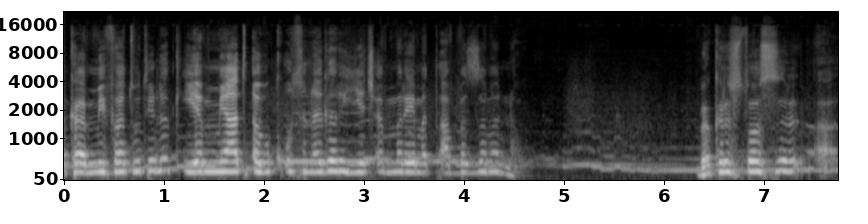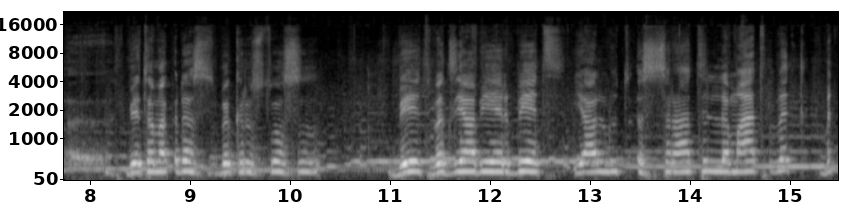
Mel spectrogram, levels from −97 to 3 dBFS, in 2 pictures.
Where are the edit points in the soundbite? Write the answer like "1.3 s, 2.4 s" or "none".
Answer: none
